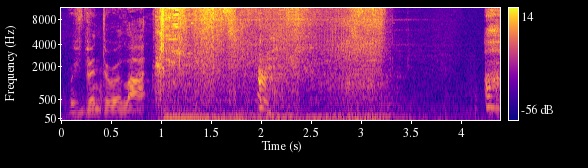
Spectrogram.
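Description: A heavy sword swings through the air with a loud whoosh.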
